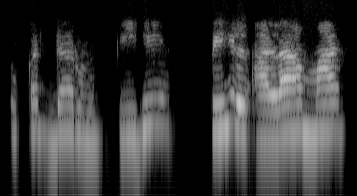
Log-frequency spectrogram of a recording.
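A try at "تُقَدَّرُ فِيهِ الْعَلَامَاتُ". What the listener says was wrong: jangan dibaca ti. Kenapa di kasrah? Ti. Tuqaddaru kan fi'il. Berarti setelahnya marfu. Marfu. Nggak ikut fihi. Nggak ikut dimajrur dengan fihi. Fihi hanya memajrurkan domirnya saja tuh.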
